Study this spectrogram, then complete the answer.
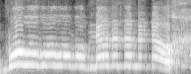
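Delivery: high, loud panicked whoa; jolted awake and refusing; startled protest. Retold or imitated. Being revived in ambulance.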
